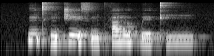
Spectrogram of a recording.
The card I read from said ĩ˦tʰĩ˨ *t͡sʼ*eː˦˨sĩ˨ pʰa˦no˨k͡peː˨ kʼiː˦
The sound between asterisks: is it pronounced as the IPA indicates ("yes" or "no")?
no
